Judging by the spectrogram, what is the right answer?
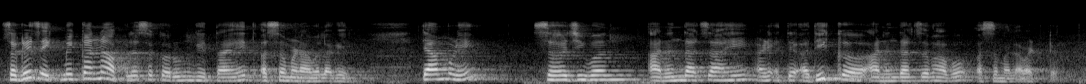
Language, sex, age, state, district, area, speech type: Marathi, female, 60+, Maharashtra, Mumbai Suburban, urban, spontaneous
